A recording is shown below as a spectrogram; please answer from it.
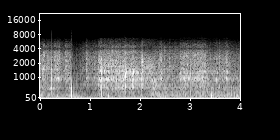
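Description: Handheld camera being carried and moved: two sharp clicks in the first second, the second one loud, then rustling movement noise.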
